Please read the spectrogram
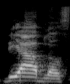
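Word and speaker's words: diabolos: The word devil in the Greek is how do you pronounce that, beloved? – Diablos. – Diablos, that's it.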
